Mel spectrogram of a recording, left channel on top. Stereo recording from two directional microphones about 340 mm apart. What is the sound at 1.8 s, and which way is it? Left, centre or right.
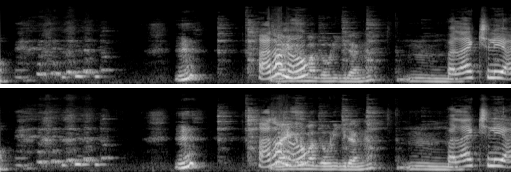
Speech, centre.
